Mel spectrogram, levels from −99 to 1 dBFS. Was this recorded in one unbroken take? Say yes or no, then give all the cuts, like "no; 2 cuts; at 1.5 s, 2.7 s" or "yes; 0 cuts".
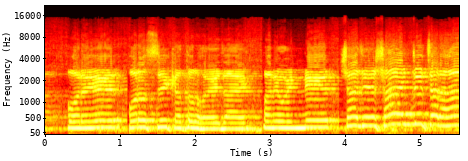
no; 3 cuts; at 1.0 s, 2.8 s, 3.9 s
